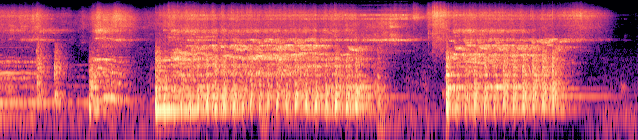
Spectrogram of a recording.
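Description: A group of amateur players performing their own composition from a graphic score on instruments. The full group comes in suddenly about three seconds in, breaks off briefly just before the nine-second mark, resumes, and fades near the end.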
